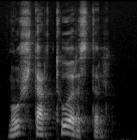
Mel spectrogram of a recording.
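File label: "murtair tuarastail", Scottish Gaelic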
